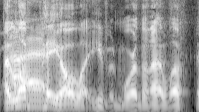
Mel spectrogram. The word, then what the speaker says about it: paella: You were kind of saying it as it reads. You were pronouncing the L's. Cut two, please, Taylor. – Hey, Howie, it's paella. Not paella.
